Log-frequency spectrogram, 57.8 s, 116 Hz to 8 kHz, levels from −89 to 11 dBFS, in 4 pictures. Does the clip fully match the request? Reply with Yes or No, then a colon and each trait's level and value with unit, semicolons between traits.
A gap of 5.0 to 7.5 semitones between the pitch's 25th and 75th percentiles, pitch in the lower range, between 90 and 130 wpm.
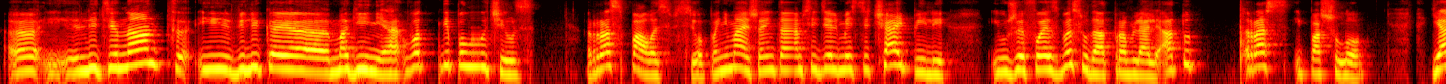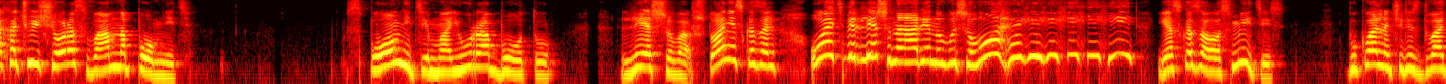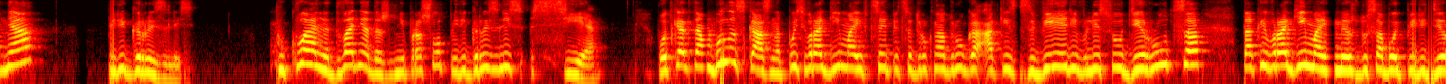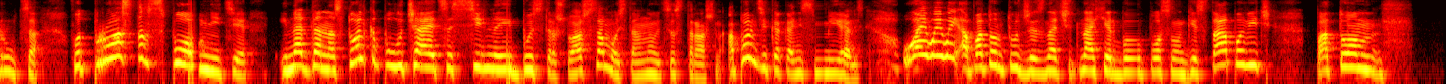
No: wide, 5.4 semitones; high, 245 Hz; average, 120 wpm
